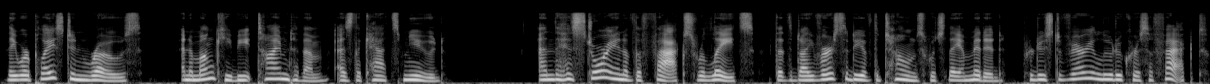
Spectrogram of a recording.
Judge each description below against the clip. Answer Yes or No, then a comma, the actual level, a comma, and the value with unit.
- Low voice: No, high, 205 Hz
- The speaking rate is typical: Yes, average, 185 wpm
